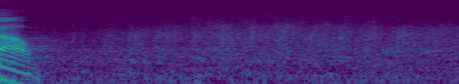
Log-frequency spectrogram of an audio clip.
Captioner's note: audience claps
